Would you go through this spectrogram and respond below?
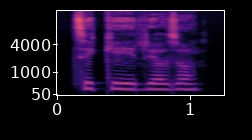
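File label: "tzichìrrios", lingua sarda, female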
